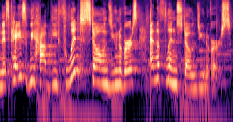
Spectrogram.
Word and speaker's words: Flintstones: as so no apparently it's the Flint stones with the hard t uh I refuse to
